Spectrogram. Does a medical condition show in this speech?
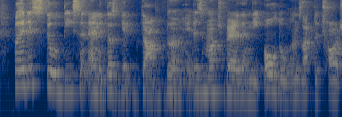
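No.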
